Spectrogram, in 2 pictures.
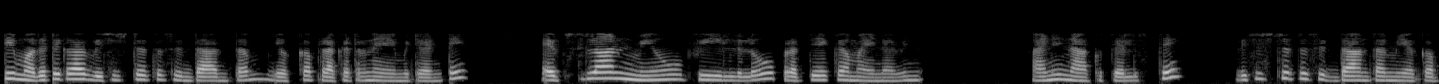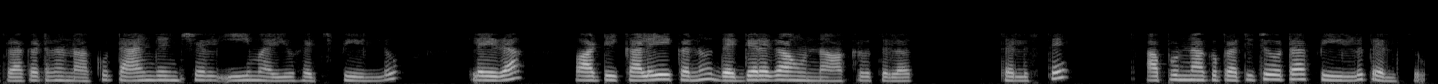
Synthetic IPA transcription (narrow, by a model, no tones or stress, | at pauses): ʈimɔd̪ɐʈiɡaːʋiʂiʂʈʰut̪ɐsid̪ʱːaːnt̪ɐmjɔkːɐpɾɐkɐʈɐnɐe̞ːmiʈɐɳʈe̞ː | epsilaːnmjuːpʰiːɭɖloːpɾɐt̪jɛːkɐmɐjnɐʋin | ɐninaːkut̪e̞list̪e̞ː | ʋiʃiʂʈɐt̪ɐsid̪ʱːaːnt̪ɐmjɔkːɐpɾɐkɐʈɐnɐnaːkuʈaːɲd͡ʒenʂɐliːmɐjːuɦe̞t͡ʃːpʰiːlːu | lɛːd̪aː | ʋaːʈikɐleːkɐnud̪ɛɡːɐɾɐɡaːunːɐaːkɾut̪ɐloː | t̪e̞lust̪e̞ː | ɐpːuɽunaːkupɾɐt̪it͡ʃɔːʈɐpʰiːlːut̪e̞lusṵ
